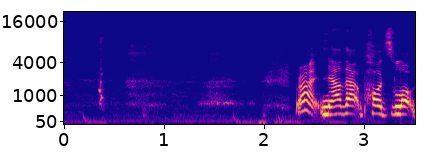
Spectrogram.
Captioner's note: breathes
